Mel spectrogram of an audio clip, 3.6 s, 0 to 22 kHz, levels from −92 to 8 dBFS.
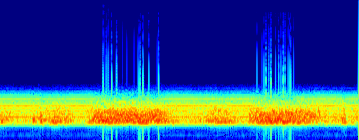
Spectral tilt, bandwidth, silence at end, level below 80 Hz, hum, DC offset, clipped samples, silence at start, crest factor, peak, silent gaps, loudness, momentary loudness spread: -7 dB/octave; 3.6 kHz; 0 s; -66 dBFS; none; under 0.1%; under 0.1%; 0 s; 10 dB; 0 dBFS; none; -10 LUFS; 8 LU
